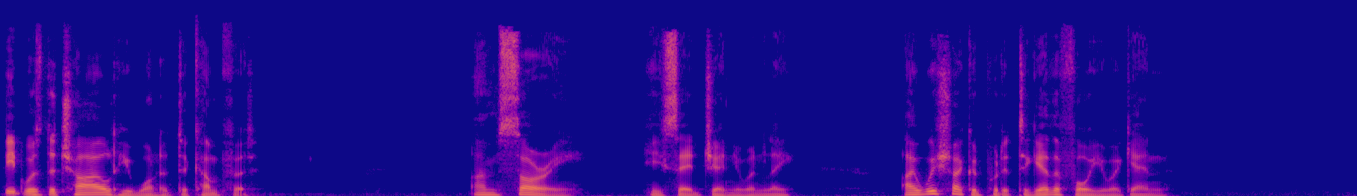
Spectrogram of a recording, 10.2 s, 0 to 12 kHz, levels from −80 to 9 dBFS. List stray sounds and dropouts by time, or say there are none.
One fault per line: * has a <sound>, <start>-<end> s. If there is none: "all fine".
all fine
